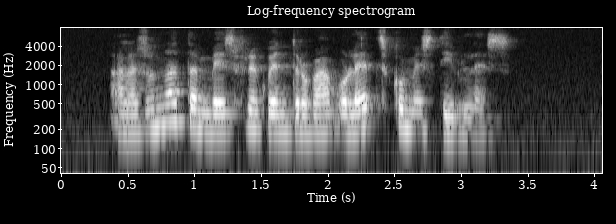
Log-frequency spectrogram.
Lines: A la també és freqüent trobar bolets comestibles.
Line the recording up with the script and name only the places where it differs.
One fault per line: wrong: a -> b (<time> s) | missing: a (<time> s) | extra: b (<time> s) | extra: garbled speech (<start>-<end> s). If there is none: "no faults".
extra: zona (0.6 s)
